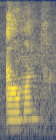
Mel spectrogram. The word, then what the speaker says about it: almond: The letter L only has one rule, that is usually not pronounced after the vowel of the letter A, O, and U.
